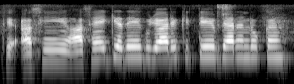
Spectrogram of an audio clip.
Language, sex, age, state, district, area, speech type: Dogri, female, 45-60, Jammu and Kashmir, Udhampur, rural, spontaneous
